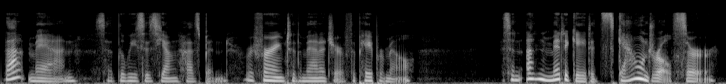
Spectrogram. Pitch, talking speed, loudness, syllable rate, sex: 170 Hz, 155 wpm, -20 LUFS, 5.2 syllables/s, female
